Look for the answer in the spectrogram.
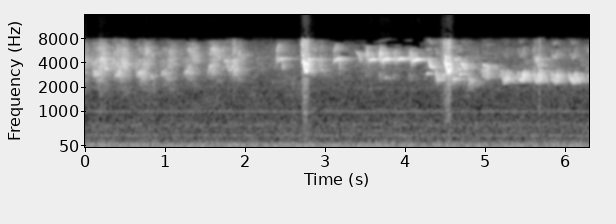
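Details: Calls from a house finch nest, 6/12/07, as the final fledgling gets encouragement to fly. A rapid run of soft high chirps is followed by two sharp accented notes and scattered thinner tweets.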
